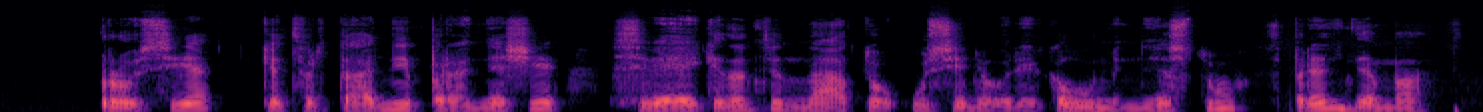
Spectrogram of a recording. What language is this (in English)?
Lithuanian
